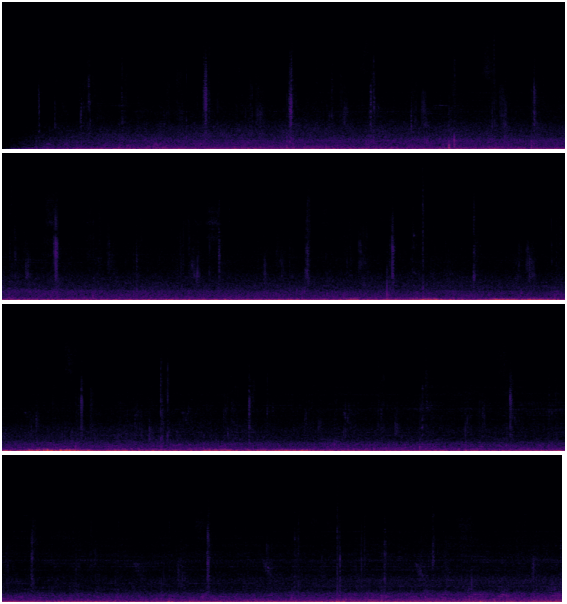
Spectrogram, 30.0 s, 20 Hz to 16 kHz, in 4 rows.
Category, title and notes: Soundscapes > Urban
09. AMBIENCE Jarmark Jakubowy Return Walk Crowd Festival Market Cathedral Street Old Town Music Traffic Zoom F3 SO.1
Jarmark Jakubowy 2025.07.26 Annual festival held by Archcathedral in Szczecin. Field recording in the Old Town district, including crowd, traffic, marketplace, discussion, background music, children, conversation and city ambience. Recorded with Zoom F3 and Sonorous Objects SO.1 microphones in stereo format.
2025, ambience, anturium, cathedral, crowd, fair, field-recording, marketplace, oldtown, people, poland, so1, sonorousobjects, stereo, street, szczecin, traffic, zoomf3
